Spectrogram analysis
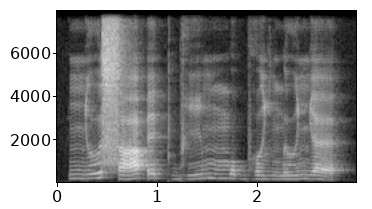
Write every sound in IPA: ɲ ɯ s a ʔ e k bʱ i mː o bʱ ɤ ʎ n ɯ ɲ ɛ

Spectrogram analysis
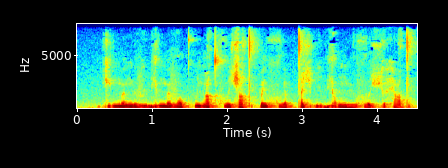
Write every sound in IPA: kʲ e ŋ͡m œ ŋ ʏ v i b j ʏ ŋ͡m œ v ɔ kʷʰ e ɲ ʏ tˤ xʷ e ç ʏ tˤ k͡p e xʷ e b tˤ ʏ ç ɓ i b j ɔ ŋ͡m y xʷ œ ç ʏ h e tˤ

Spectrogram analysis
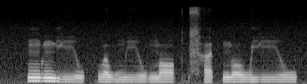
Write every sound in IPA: ŋ ʊ˥ ŋ j iː˨˩ w kʷ ɐ˨ w m iː˨ w n̪ ɔː˧ k̚ t͡sʰ ɐ˧ t̚ n̪ o˧ w j iː˧ w

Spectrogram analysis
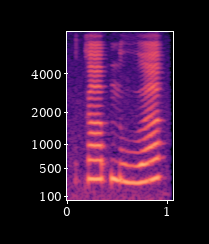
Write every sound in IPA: k a˦˥ p̚ n u˩˦ a̯

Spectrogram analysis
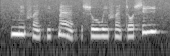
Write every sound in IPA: m ĩ˧ f ɛ̃˨ k i˨˦ k͡p ɛ̃˦˨ | s u˨ w i˨ f ɛ̃˨ t o˨˦ s i˦

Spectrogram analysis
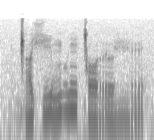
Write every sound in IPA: ɡ͡ǁ ʌ˩˧ ç i˩˧˩ m o̤˥ ɲ ǀ o˩ r l e̤˩˧˩ r

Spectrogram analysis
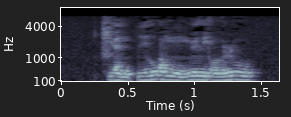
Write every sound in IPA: t͡ɕ ɥ ɛ˨˩ n p i˧˥ l w ɔ˥˩ m ʊ˩ ŋ m y˥˩ l j o˧˥ ʊ̯ ɻ u˥˩

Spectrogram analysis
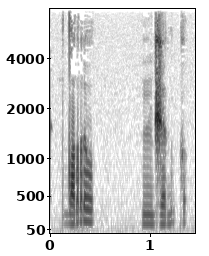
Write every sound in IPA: dˤ ʏ r u | n d͡ʒ ʏ ɡ ʊ k

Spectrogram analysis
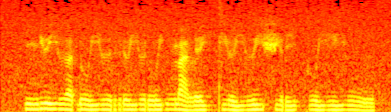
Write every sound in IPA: nʲ ɨ j ɨ ɐ̯ ɗ u j ɨ r ʉ j ʉ ɾ u j ŋ͡m a l e j tʲ ɵ j ɨ j fʲ ɨ ɾ i k u j i j u

